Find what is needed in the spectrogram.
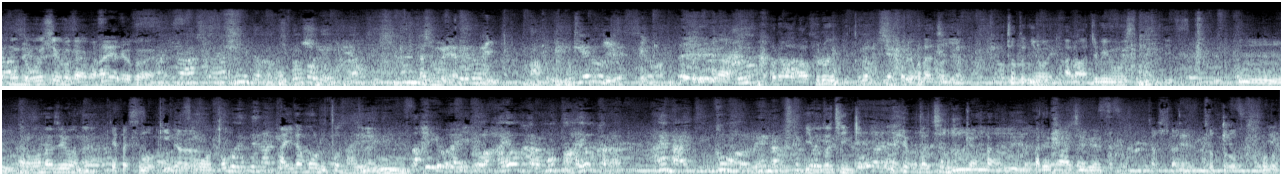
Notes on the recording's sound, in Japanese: ２０１９年４月に東京でお会いしたときの音声です。録音環境が店内のため、お聴きづらい点があることをご容赦ください。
